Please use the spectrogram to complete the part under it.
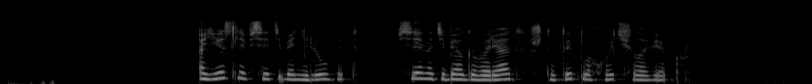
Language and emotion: Russian, sad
